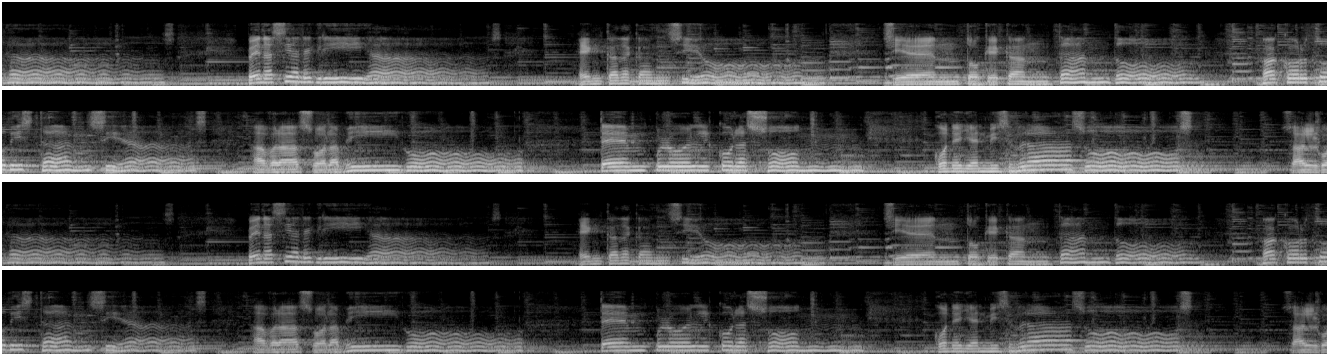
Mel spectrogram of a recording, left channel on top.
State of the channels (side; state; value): right; quieter; 6.9 dB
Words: penas y alegrías en cada canción. Siento que cantando acorto distancias, abrazo al amigo, templo el corazón con ella en mis brazos.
